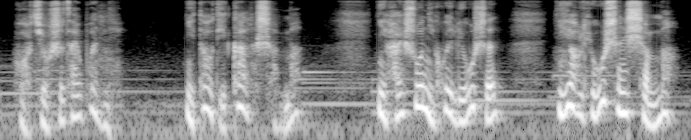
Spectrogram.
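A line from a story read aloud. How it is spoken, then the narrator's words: Slightly trembling voice. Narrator (Chinese): 李治的声音有些发颤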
